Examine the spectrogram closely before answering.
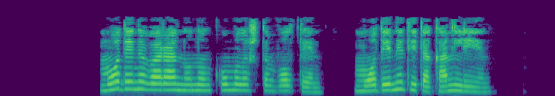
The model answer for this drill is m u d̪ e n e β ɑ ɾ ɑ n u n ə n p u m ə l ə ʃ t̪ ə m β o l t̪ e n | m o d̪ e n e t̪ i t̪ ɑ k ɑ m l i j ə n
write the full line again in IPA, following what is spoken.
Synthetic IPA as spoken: m o d̪ e n e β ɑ ɾ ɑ n u n ə n k u m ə l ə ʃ t̪ ə m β o l t̪ e n | m o d̪ e n e t̪ i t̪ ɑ k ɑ n l i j ə n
